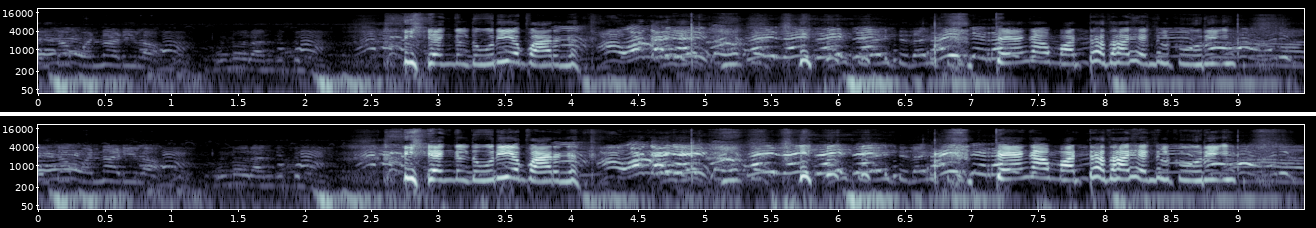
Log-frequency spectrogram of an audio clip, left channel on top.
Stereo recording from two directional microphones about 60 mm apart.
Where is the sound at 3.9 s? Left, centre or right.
Right.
